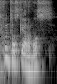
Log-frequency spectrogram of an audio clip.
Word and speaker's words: Puntos Ganamos: Give us the proper pronunciation first. It's Puntos Ganamos.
